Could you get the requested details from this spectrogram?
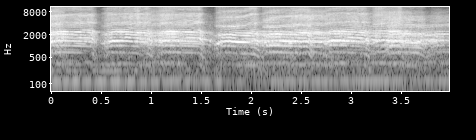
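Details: Distressed Australian ravens gathered around a dying companion, possibly struck by a car, in suburban Kellyville, Sydney, 1 July 2012. Harsh, long wailing caws overlap continuously, slurring downward, at about one per second.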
